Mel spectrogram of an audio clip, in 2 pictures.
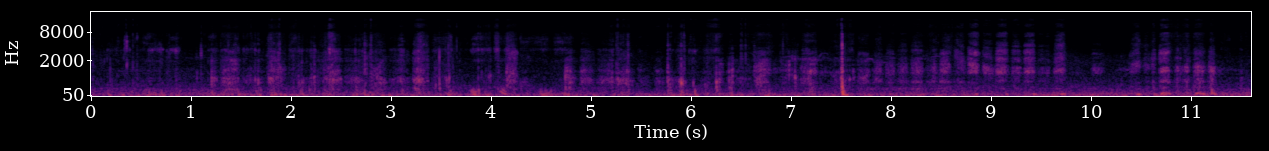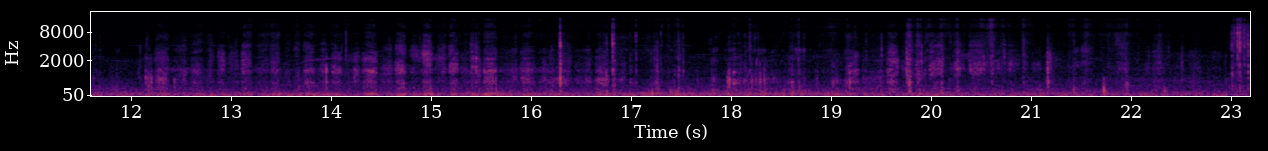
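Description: American bully dog panting hard while gnawing on a wooden plank, with a few sharp clicks of teeth on the wood, the loudest about seven and a half seconds in.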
